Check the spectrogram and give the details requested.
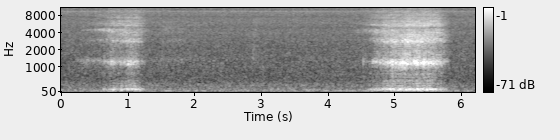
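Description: Two low, rattling snores about four seconds apart, with quiet breathing between them. Ordinary snoring during sleep.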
